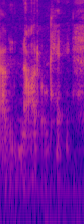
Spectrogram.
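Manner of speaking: barely audible unvoiced whisper. Answering mom in the car, near tears, whispered. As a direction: breathe the words out with no voice. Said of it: "And I'm like".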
